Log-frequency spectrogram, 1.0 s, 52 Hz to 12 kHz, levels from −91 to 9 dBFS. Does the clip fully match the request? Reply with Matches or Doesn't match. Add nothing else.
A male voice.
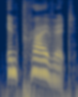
Doesn't match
